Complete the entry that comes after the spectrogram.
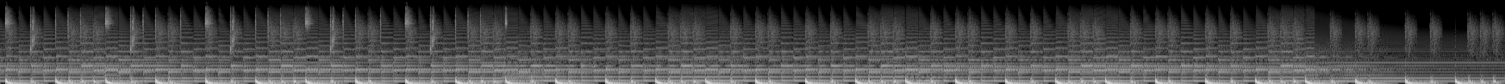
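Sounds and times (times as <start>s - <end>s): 
Korg Volca synthesizer noise: 0.0s - 14.9s.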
